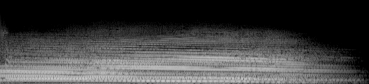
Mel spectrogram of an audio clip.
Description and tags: Processed versions of female voice sounds from "phone" sample pack mangled beyond recognition. Processed in Cool Edit, voyetra record producer and advanced audio editor. Lost track of steps in mangle process.
voice, processed, female, extreme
